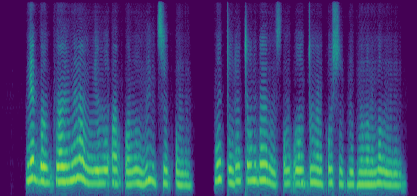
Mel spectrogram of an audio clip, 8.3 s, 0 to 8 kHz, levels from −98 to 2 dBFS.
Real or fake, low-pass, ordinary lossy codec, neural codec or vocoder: fake; none; none; codec, 16 kHz, 0.5 kbps, FreqCodec, smaller model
